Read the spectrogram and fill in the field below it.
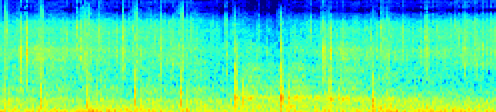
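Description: Footsteps clatter on stone steps.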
